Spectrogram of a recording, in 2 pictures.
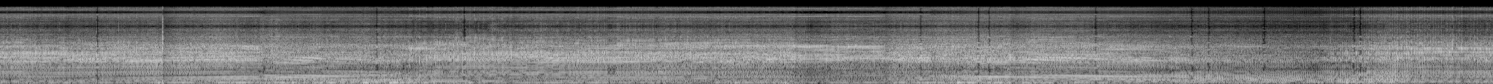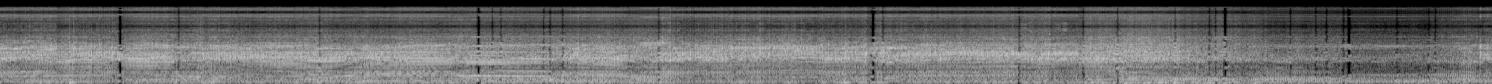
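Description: Racing motorcycle engine heard from the bike itself on track, the revs repeatedly climbing and falling through the gears and easing off twice, about halfway through and near the end, with a steady rush of wind over the microphone.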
